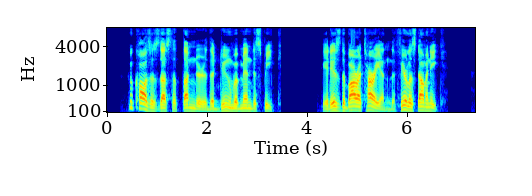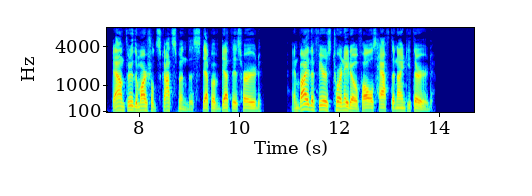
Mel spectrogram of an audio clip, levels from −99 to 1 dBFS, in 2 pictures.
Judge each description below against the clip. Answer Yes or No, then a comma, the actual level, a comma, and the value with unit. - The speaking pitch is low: Yes, low, 110 Hz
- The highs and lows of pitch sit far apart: No, average, 4.5 semitones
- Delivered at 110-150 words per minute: No, average, 160 wpm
